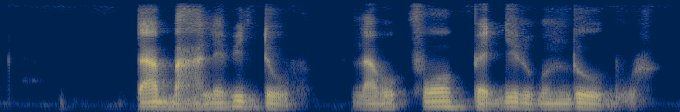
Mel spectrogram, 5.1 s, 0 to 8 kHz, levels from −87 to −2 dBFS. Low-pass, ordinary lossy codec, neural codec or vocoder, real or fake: 7.2 kHz; Opus, 64 kbps; codec, 24 kHz, 0.9 kbps, WavTokenizer, large speech release; fake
